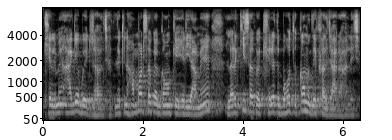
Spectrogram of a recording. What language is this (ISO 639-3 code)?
mai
